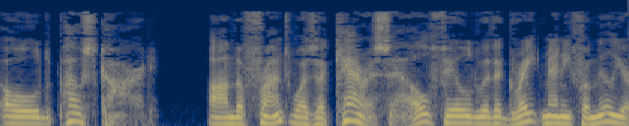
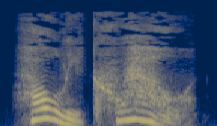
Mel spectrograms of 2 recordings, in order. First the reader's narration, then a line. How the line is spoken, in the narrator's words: he whispered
